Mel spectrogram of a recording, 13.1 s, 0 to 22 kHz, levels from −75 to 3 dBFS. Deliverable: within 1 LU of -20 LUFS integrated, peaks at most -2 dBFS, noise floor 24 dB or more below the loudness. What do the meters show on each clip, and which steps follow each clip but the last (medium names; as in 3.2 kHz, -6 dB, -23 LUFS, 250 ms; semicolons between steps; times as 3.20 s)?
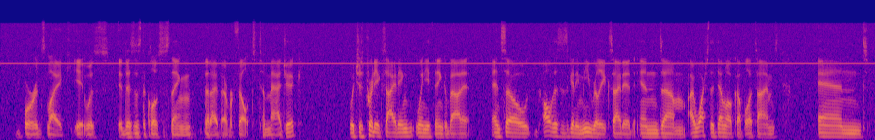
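steady tone 3.4 kHz; tone level -34 dBFS; noise floor -35 dBFS; noise floor target -49 dBFS; loudness -24.5 LUFS; peak level -9.5 dBFS; loudness target -20.0 LUFS
-> band-stop 3.4 kHz, Q 30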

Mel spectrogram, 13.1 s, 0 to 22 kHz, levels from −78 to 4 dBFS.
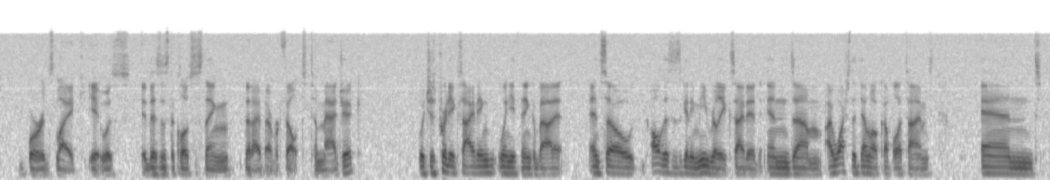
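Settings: steady tone not found; noise floor -40 dBFS; noise floor target -49 dBFS
-> noise reduction 9 dB, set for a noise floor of -40 dBFS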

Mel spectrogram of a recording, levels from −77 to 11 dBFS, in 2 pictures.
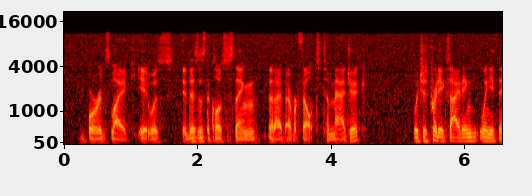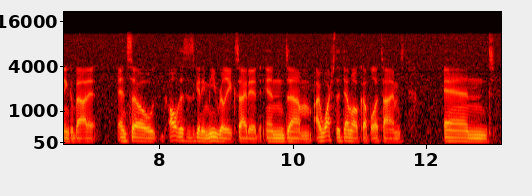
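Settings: noise floor -46 dBFS; noise floor target -49 dBFS
-> noise reduction 6 dB, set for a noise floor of -46 dBFS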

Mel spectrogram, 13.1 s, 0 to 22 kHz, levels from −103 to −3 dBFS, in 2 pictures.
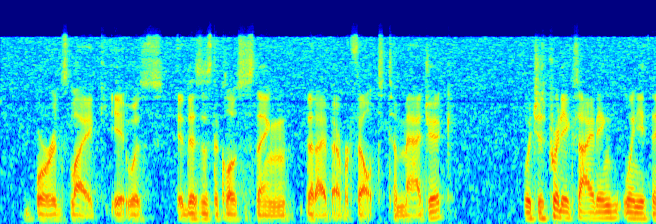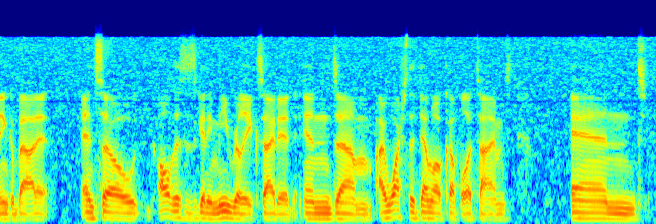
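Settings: noise floor -50 dBFS; loudness -25.0 LUFS; peak level -10.0 dBFS; loudness target -20.0 LUFS
-> trim +5 dB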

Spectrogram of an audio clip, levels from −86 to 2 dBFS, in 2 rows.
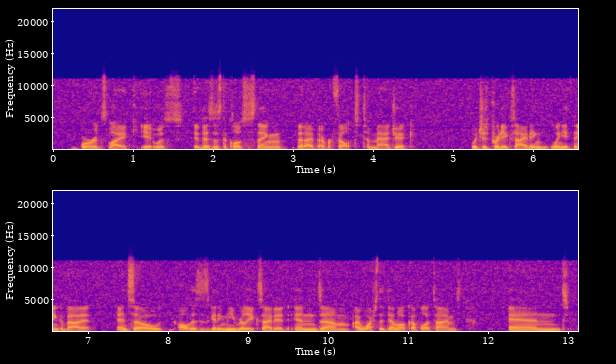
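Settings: loudness -20.0 LUFS; peak level -5.0 dBFS; noise floor -45 dBFS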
